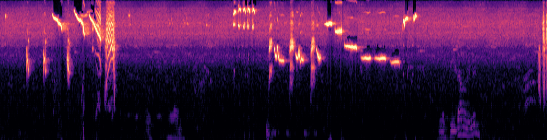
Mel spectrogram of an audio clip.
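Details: Ashy tailorbird song: sweeping high chirps and a harsh burst, then a long string of staccato whistles descending in steps, ending in quiet hiss.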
